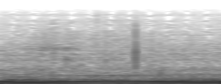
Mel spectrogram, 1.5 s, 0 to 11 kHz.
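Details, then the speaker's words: 2001 BMW M3 with over 200,000 km, cold start after a week sitting: steady fast idle just above 1,000 rpm because it is cold, smooth even hum with no knocks or misses; normal. "So I'm not sure if you can hear right now, but it's revving consistently at just above 1 because it's cold."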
